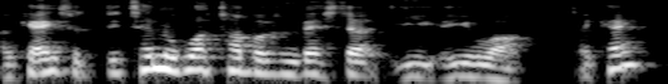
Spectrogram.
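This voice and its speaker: A man with a fairly high voice giving an informal beginner lesson, repeating phrases and checking in with "okay?" after each point. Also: lively intonation, a little fast. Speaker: finance educator. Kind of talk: informal explainer video.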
